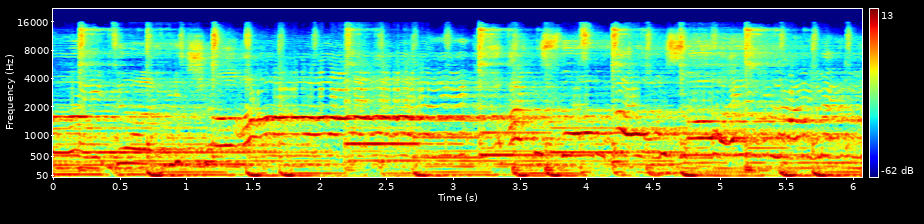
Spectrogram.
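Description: A woman singing into a handheld microphone over backing music with a steady beat, holding long notes.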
